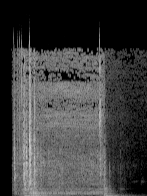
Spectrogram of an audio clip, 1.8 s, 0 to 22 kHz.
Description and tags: cd-player open tray 01
An opening cd-player tray.
Recorded with the Fostex FR-2LE and the Rode NTG-3.
open, tray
